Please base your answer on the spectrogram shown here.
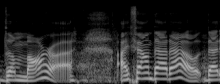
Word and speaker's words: Mara: Because it rhymes with my name. Yeah, there you go. So I always tell people, oh yeah, it's Mara like capybara.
